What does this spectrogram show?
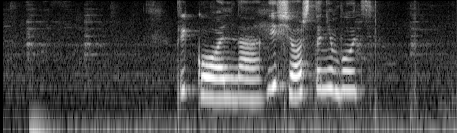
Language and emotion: Russian, positive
